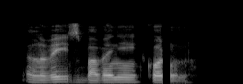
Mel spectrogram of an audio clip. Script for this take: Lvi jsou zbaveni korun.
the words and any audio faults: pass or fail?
fail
